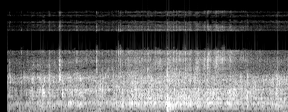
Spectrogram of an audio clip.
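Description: Mountain bike tyres rolling and crunching over loose gravel as the bike approaches, with scattered clicks and one sharp knock about two and a half seconds in.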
